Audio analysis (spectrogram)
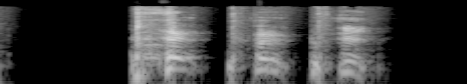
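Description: A voice imitates an old man coughing and groaning: three short, rough, close bursts in otherwise silent surroundings.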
